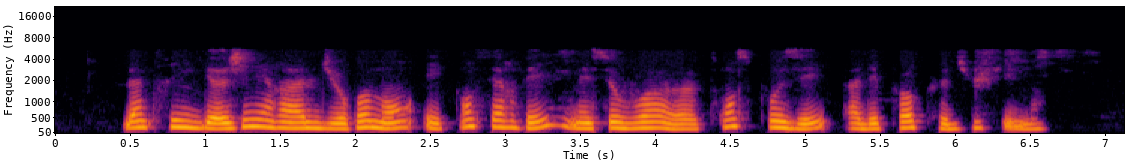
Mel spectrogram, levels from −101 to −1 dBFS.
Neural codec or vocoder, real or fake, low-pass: none; real; 5.4 kHz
